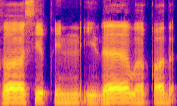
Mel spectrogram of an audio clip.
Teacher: ya ini kita akan cara baca secara jelas ataupun izhar ya kita akan baca secara jelas antara Qin dan i ya kita tak masukkan ya kita tak dengung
